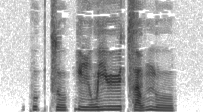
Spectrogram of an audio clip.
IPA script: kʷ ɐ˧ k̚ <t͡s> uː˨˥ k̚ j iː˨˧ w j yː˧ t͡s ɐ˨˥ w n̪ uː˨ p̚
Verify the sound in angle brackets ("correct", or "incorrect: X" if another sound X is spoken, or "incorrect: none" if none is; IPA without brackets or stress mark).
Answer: correct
